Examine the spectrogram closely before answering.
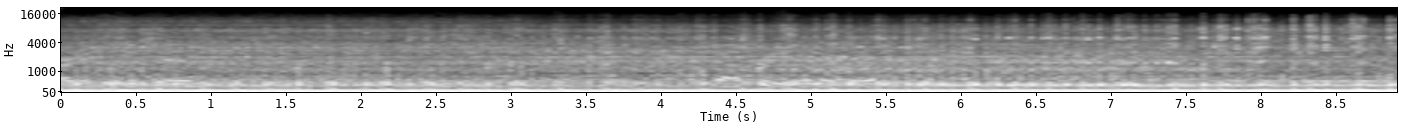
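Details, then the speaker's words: Outboard after clearing a clogged water outlet and a quarter turn left; steady, even low burble, no misses or surging; normal idle. "That seems to run pretty good. All right, I'll increase the idle a little bit."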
